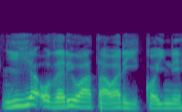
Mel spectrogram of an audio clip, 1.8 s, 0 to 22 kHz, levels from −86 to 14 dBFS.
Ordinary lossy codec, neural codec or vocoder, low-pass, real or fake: none; none; 7.2 kHz; real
